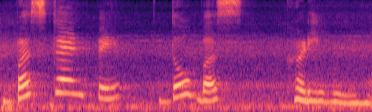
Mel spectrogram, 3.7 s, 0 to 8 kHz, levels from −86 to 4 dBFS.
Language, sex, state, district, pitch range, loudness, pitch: Hindi, female, Madhya Pradesh, Dhar, 195-295 Hz, -15 LUFS, 230 Hz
